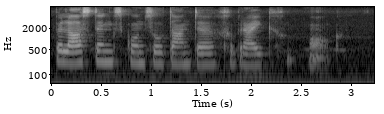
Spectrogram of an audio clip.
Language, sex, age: Afrikaans, female, 19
